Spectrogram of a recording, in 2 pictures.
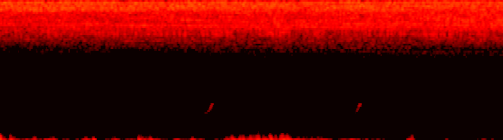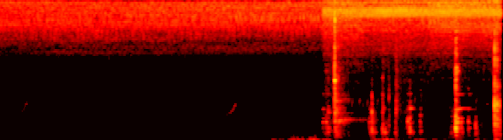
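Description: Wind rumbling on the microphone, with a few faint, short, high bird chirps every second or so. From about eight seconds in come sharp clicks and knocks of a wooden field gate and its latch being handled.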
